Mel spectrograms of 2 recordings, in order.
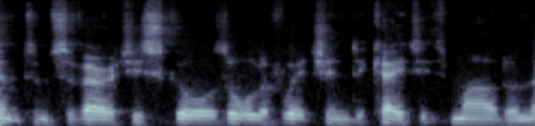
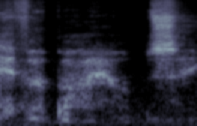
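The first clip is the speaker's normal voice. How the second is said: very quiet, hushed whisper. Naming a term not usually talked about, said very quietly. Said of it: "but I'll say it very quietly".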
